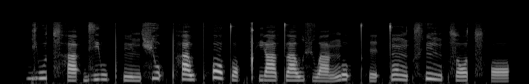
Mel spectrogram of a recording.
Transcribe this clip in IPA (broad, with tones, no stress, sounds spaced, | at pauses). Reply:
ɡ j u˦ t͡sʰ a˨ ʔ d͡z j u˧ pʰ ĩ˨˩ n ɕ o˦ ʔ pʰ a˧ w pʰ ɔ˥˧ t̪ ɔ˨ k̚ pʰ j a˧ t̪ a˧ w ɕ w a˨˩ ŋ o˦ ʔ t̪ʰ e˨ ʔ t̪ ɔ̃˥˧ ŋ t͡sʰ ĩ˥˧ ŋ t͡s ɔ˦ t͡sʰ ɔ˧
